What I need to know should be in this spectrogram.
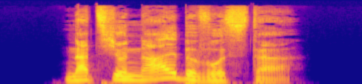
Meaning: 1. comparative degree of nationalbewusst 2. inflection of nationalbewusst: strong/mixed nominative masculine singular 3. inflection of nationalbewusst: strong genitive/dative feminine singular
- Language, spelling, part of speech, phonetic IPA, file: German, nationalbewusster, adjective, [nat͡si̯oˈnaːlbəˌvʊstɐ], De-nationalbewusster.oga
